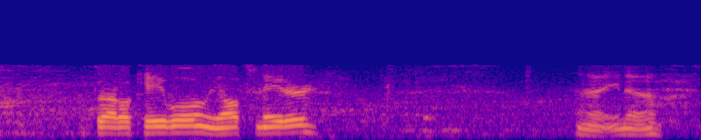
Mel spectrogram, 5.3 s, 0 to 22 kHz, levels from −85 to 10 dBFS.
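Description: A noise suppressor applied to music or sounds is running throughout. It treats sustained, steady content as noise, so level swings by around 10 dB as attacks pass and held tones and tails are pulled down. The result pumps and thins. On a waveform the envelope looks jagged and uneven rather than smoothly decaying. On a spectrogram, sustained partials fade in and out in patches while onsets stay bright.

Sound cut by the noise suppressor is clearest at 0.42–0.64 s, 2.43–3.1 s and 3.49–4.33 s, each dipping by about 5 dB. The longest stretch, near a second at 3.49 s, audibly sags. Steady portions sink and decays are truncated early. The waveform shows a dropped, flattened envelope in those spans, and the spectrogram shows dimmed, shortened tails.

The band stops at 4 kHz, which fits a narrowband G.711 A-law call path. That path is working as expected.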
